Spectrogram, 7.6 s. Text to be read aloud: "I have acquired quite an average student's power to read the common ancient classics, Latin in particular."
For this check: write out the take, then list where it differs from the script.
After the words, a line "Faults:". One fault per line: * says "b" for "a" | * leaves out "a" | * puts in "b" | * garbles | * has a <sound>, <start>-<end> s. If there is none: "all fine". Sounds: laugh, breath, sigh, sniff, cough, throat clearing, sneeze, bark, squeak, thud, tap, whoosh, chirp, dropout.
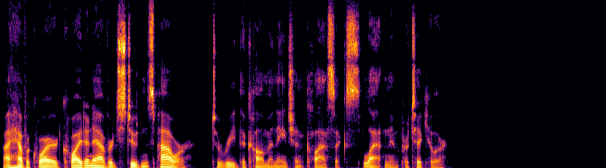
"I have acquired quite an average student's power to read the common ancient classics, Latin in particular."
Faults:
all fine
